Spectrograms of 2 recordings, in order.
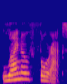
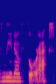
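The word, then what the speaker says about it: linothorax: playlist for this week is the lino thorax or lino thorax both pronunciations are fine this is a piece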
